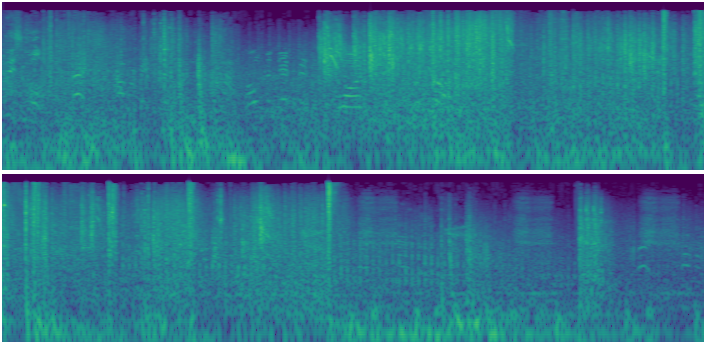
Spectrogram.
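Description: Explosions boom with deep rumbles.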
